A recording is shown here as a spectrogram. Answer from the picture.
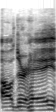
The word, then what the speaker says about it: Alder Hey: Yeah, well, we'll definitely link your efforts for, I think, Alder Hey, is that how you say it? – Yeah.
